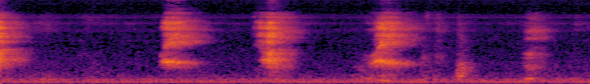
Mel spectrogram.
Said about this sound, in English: Now, I want you to imagine you are breathing through your mouth instead of your nose. You inhale on Yah and exhale on Way.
